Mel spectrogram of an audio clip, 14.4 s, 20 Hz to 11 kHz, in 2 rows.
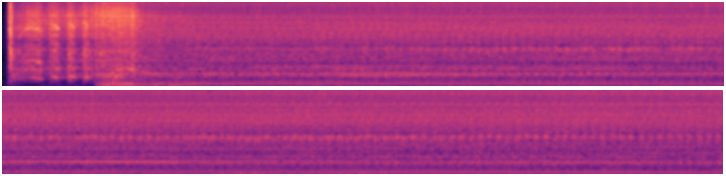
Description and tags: Car start 1
I recently contributed a track to a Triple LP set of krautrock cover versions ("Head Music 2", released by Fruits De Mer Records, December 2020). The song I chose to cover was Kraftwerk's "Autobahn".
If you know the track, you'll know that it uses synthesised traffic sounds alongside recordings of the same. On my version, I achieved these in three ways:
2) I got in my car with my Zoom recorder and made my own recordings of the engine starting, stopping, etc
3) I made my own sound effects using virtual synths and effects in Ableton Live 10
This particular sound falls into the second category.
car-engine, cars, starting, car-engine-ignition, car-engine-start, turn-over, street, start, traffic, engine-start, road, car, ignition, turning-over, engine, driving, engine-ignition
